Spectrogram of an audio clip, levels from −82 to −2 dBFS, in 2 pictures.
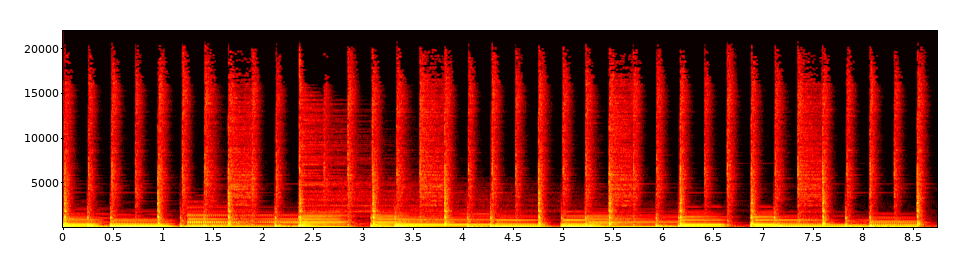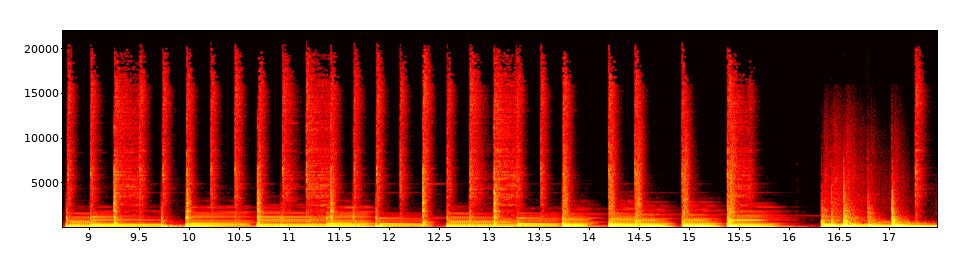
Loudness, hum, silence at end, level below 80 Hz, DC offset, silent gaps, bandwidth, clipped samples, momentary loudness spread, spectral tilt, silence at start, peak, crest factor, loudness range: -20 LUFS; none; 0 s; -28 dBFS; under 0.1%; none; over 20 kHz; under 0.1%; 9 LU; -6 dB/octave; 0 s; -2 dBFS; 18 dB; 4 LU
